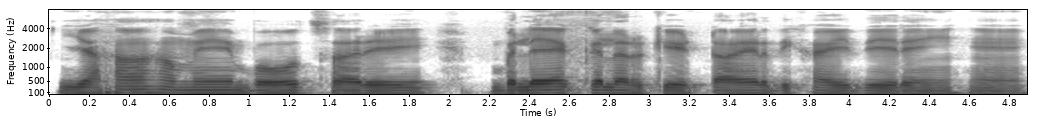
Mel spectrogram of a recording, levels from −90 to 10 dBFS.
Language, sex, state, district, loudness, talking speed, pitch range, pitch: Hindi, male, Punjab, Fazilka, -17 LUFS, 145 wpm, 95-100 Hz, 95 Hz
